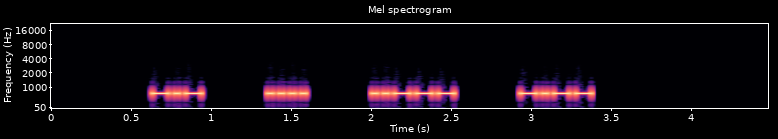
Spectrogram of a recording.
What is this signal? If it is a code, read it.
Morse code, heard as a keyed tone, about 34 wpm, spaced as for 16 wpm, 700 Hz. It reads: KH2Y
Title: USA Call Signs - 4 Characters - 4x Character Spacing - 35wpm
